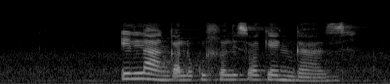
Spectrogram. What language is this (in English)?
South Ndebele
